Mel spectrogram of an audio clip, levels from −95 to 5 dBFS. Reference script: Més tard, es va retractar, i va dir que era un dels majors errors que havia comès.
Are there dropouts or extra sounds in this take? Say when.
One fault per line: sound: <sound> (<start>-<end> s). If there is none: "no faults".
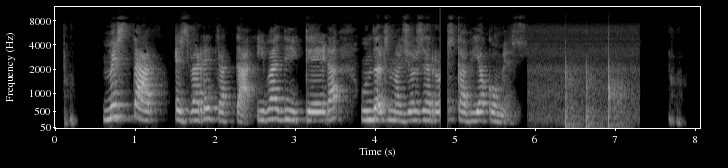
sound: dropout (4.8-4.9 s)
sound: thud (6.4-7.3 s)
